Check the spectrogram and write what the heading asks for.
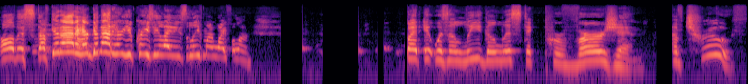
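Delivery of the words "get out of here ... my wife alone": loud, high-pitched scream. Retelling her husband yelling at women who attacked her, imitating someone screaming. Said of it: "he starts screaming at them in Italian".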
